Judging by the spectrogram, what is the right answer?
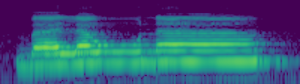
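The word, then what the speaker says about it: بَلَوْنَا: Balau ada harf lin karena ada waw sukun sebelumnya fathah, dibacanya dilunakan. Balauna.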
